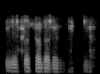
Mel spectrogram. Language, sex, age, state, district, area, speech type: Urdu, male, 18-30, Bihar, Purnia, rural, conversation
